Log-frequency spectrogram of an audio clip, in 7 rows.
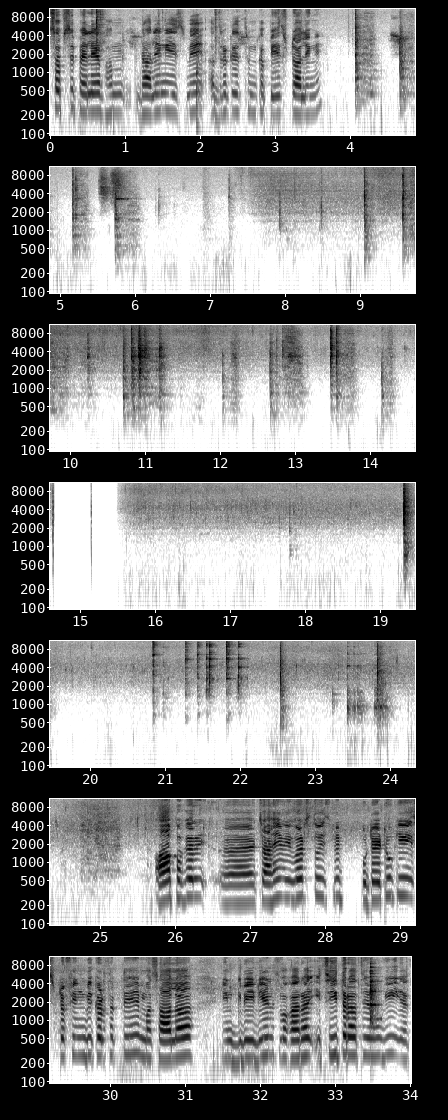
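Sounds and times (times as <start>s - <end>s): metal ladle scraping pan: 4.0s - 6.2s, 9.0s - 14.5s, 23.3s - 25.9s, 28.6s - 30.1s
paste sizzling in hot oil: 4.0s - 6.2s, 7.3s - 14.6s, 15.5s - 34.0s
glass bowl clinking: 23.4s - 24.0s.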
